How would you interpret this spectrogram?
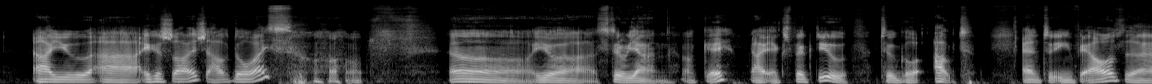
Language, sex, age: Japanese, male, 50-69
